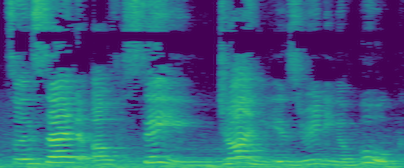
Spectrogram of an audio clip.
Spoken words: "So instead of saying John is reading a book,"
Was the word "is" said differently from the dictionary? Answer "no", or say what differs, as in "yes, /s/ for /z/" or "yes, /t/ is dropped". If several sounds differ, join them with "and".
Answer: no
